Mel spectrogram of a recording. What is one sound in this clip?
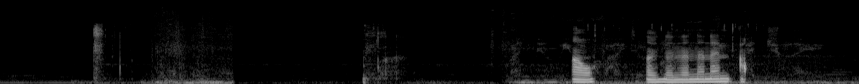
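Magical spell effects whoosh and chime in bursts.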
